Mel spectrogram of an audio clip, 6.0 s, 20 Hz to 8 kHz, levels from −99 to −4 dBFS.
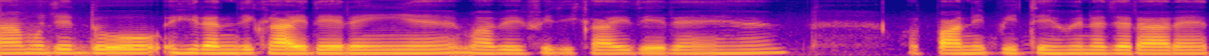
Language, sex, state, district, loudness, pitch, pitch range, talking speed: Marwari, female, Rajasthan, Churu, -19 LUFS, 185 Hz, 180-195 Hz, 190 wpm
